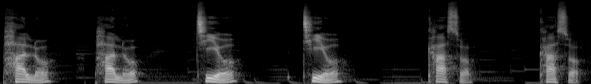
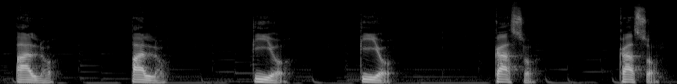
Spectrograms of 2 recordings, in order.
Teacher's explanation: If you notice a burst of air coming out, you are probably saying them with an English or an American accent.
